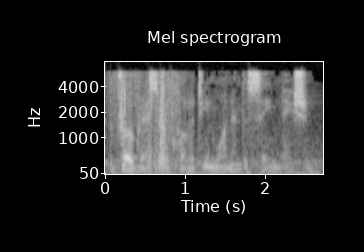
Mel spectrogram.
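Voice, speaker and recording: Man acting as solemn game narrator, low voice, reflective, deliberate, dull noisy audio. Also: natural voice. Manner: solemn, deliberate, literary phrasing. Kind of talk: scripted video game narration. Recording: dull game audio with clear background noise.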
